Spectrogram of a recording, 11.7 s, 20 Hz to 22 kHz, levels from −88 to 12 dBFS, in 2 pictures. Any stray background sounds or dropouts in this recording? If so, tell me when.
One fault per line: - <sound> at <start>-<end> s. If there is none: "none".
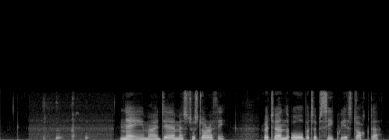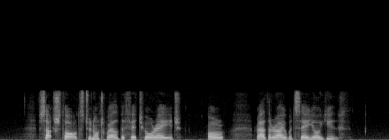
- cough at 0.6-1.4 s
